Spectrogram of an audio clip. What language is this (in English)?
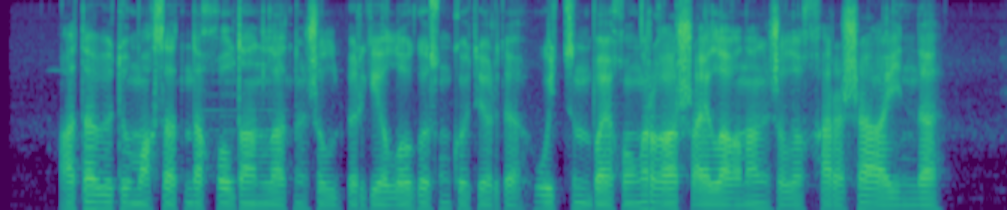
Kazakh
